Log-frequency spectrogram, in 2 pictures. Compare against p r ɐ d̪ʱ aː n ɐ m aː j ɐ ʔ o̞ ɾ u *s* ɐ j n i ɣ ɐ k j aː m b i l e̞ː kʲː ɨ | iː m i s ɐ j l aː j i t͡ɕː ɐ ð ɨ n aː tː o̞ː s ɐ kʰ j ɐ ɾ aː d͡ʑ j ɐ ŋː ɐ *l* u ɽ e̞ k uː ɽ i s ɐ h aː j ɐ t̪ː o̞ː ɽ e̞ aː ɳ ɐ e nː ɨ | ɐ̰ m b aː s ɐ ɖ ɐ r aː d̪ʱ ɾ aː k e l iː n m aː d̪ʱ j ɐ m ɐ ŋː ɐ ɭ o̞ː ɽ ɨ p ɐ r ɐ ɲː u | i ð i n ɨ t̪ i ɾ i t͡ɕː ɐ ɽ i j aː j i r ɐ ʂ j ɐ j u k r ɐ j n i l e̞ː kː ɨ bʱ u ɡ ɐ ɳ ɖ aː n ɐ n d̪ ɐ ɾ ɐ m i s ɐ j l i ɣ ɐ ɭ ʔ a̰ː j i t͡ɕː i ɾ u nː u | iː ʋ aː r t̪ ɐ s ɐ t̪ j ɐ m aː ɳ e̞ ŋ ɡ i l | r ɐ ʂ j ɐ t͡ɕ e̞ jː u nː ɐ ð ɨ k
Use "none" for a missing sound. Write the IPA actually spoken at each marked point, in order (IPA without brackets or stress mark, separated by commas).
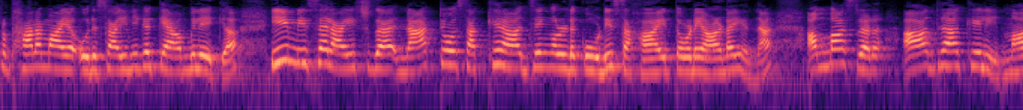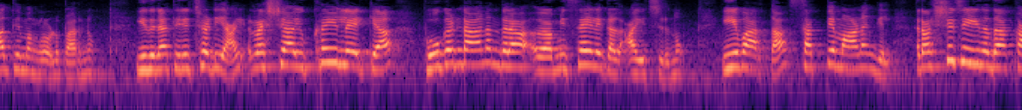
s, ɭ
